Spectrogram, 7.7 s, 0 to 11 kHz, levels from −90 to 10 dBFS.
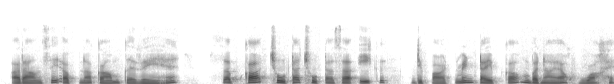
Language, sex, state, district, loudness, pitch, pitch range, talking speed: Hindi, female, Uttar Pradesh, Etah, -27 LUFS, 195 Hz, 175-215 Hz, 140 wpm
